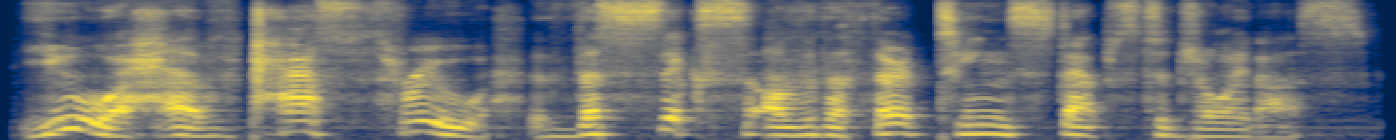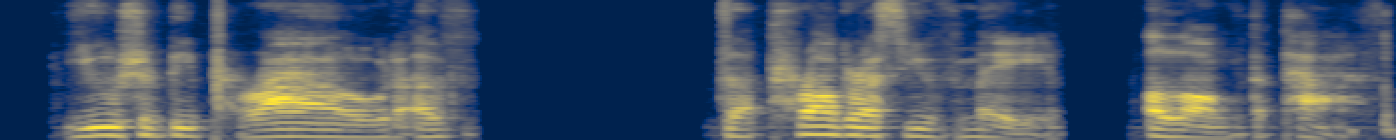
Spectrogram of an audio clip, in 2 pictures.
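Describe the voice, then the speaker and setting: A man's voice: mid-range voice, darkish tone. A man voicing a solemn, disembodied voice that echoes through the walls of an ancient tower. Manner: slow, grand, echoing through walls.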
